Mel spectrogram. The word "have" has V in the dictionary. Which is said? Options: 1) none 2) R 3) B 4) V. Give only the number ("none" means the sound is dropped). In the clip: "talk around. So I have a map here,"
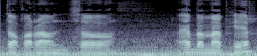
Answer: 3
